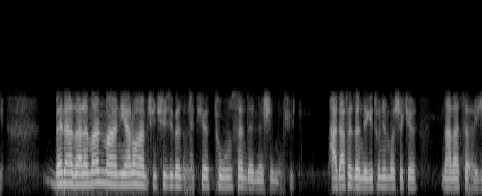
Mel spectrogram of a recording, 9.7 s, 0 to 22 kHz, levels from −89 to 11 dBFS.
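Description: Throughout, the speech carries G.729 codec damage: an 8 kbit/s model-based coder rebuilds each frame from a filter, a pitch predictor and a few pulses, so the band is confined to roughly 200 Hz to 3.5 kHz, with a plainly rough, synthetic texture. Packet loss concealed by the speech codec interrupts it three times. From 3.63 to 3.89 s and from 5.56 to 5.78 s, 140 ms of audio is missing in scattered runs of up to 80 ms. At 9.34 to 9.56 s, 120 ms is missing. Each time the decoder stretches its last pitch and filter into a buzzy tone or coloured noise that fades before recovering.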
